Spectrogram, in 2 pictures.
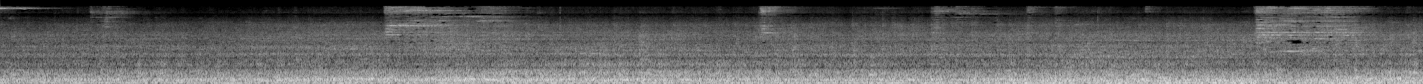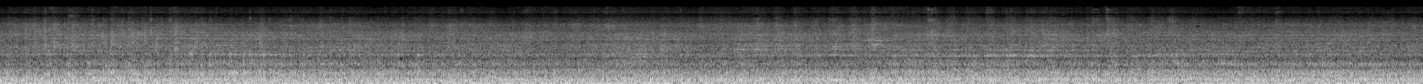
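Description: Freight cars of a CSX mixed manifest train rolling past at speed: a steady, loud rumble of steel wheels on rail, broken by several brief high-pitched wheel squeals, the longest about 13 seconds in.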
